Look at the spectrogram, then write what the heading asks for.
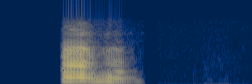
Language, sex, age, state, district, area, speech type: Hindi, male, 18-30, Uttar Pradesh, Chandauli, rural, conversation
